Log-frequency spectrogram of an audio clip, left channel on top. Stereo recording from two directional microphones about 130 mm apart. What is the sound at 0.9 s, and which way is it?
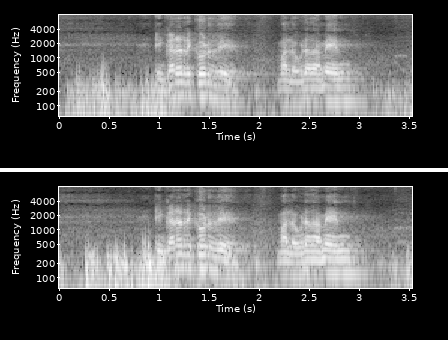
A man's voice, 45° left (ahead or behind).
